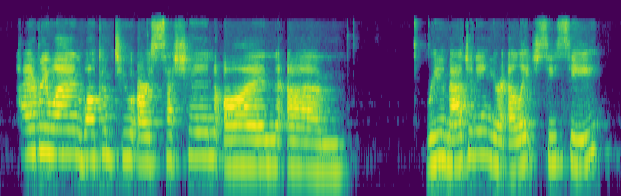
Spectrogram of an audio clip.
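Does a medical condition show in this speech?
No.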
